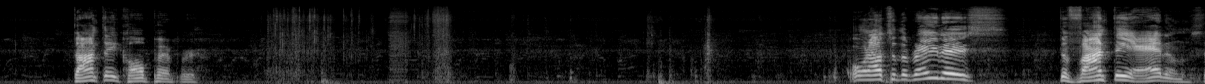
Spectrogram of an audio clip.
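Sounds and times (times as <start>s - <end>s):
plastic bag crinkling: 2.6s - 4.6s.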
